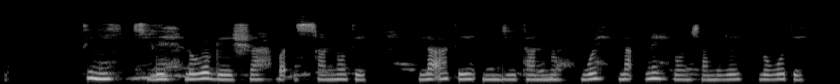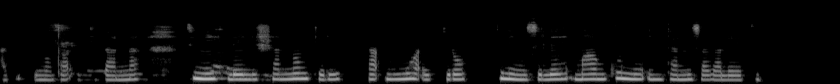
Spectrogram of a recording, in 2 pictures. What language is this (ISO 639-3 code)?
sid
